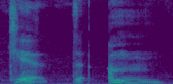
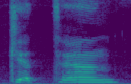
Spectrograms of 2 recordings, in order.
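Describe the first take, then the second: First: The middle consonant is a glottal stop. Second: The middle consonant is a clear t sound. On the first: "with the glottal stop" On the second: "Some people say kitten"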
